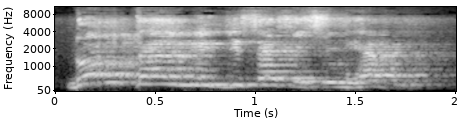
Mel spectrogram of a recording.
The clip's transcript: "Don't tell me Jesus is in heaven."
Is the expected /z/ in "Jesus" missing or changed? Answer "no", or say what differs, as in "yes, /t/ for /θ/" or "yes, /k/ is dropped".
yes, /s/ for /z/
